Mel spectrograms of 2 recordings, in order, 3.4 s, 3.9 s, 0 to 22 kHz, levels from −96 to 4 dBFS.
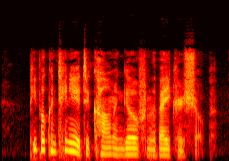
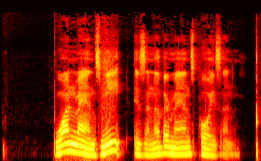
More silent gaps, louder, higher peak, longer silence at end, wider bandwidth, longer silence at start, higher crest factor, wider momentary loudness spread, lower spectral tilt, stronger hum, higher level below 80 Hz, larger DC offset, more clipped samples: neither; second, -26 LUFS vs -17 LUFS; second, -6 dBFS vs -2 dBFS; first, 0.2 s vs 0.05 s; second, 9 kHz vs 16 kHz; second, 0.45 s vs 0.8 s; first, 22 dB vs 16 dB; second, 6 LU vs 11 LU; about the same, -4 dB/octave vs -5 dB/octave; neither; second, -62 dBFS vs -52 dBFS; neither; neither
